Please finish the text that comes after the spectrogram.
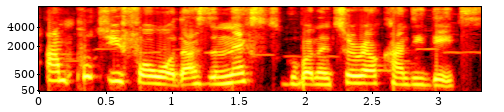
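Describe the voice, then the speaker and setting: A woman's voice: medium pitch, lively intonation, a little fast, a little mellow, natural voice. A woman storyteller voicing an eager, ambitious young wife in a folktale. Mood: eager, anxious. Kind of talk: storybook character dialogue.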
